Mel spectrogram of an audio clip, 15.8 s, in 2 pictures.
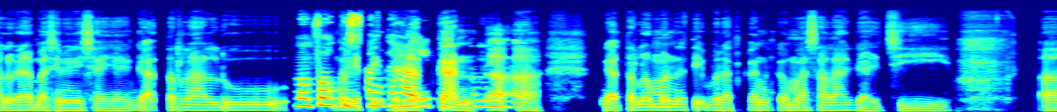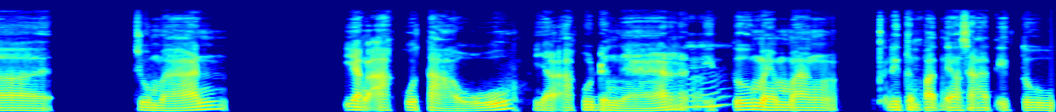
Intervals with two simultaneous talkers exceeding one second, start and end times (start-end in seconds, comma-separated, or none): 2.6-4.0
